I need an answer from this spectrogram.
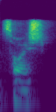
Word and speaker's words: Zeug: So how do you pronounce the final consonant? Do you pronounce it like sh or like sh? So Zeug, Zeug, or Zeug.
